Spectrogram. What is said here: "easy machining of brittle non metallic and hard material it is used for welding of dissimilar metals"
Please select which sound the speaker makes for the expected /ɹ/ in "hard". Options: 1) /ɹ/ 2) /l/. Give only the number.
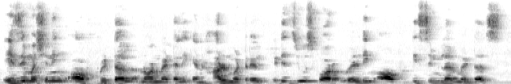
2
